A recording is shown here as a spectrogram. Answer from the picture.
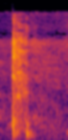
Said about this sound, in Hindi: मुझे खांसी हो रही है उसके बाद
